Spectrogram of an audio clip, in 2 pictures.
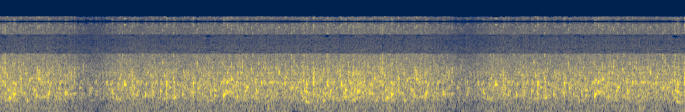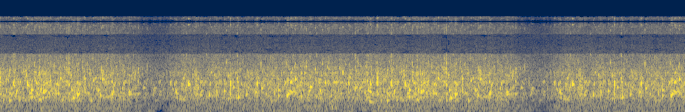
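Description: Water runs downhill from a rainwater tank to turn a Pelton wheel dynamo, making a steady, even rushing flow that fills the whole stretch with no voices.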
